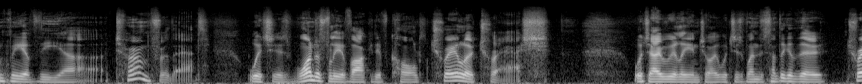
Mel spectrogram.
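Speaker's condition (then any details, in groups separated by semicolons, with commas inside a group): No condition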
